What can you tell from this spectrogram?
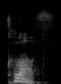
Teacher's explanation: Cloth, on the other hand, merges with lot in RP, received pronunciation, resulting in cloth.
